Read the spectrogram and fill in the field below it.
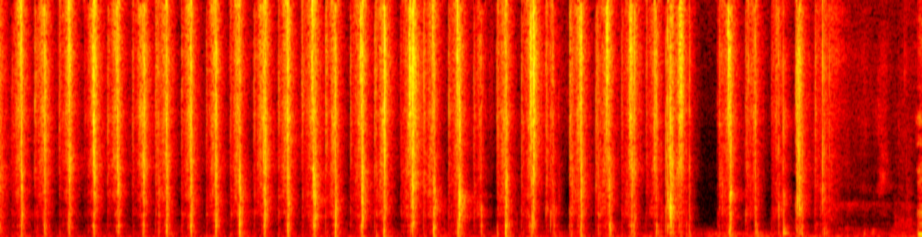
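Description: Tarot cards are shuffled by hand in quick riffling bursts that repeat at a steady rhythm, close and crisp, with a brief pause near the end.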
